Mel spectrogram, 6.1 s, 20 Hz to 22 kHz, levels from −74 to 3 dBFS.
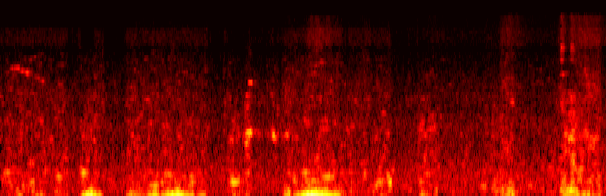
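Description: From 0.0 to 3.0 s and again from 3.38 to 6.06 s, speech is cut by the noise suppressor. It mistakes speech for noise and dips it by up to about 19 dB, leaving faint, swallowed endings. These show as sunken waveform stretches and blotchy spectrogram gaps, even as room noise rises around four and a half seconds.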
